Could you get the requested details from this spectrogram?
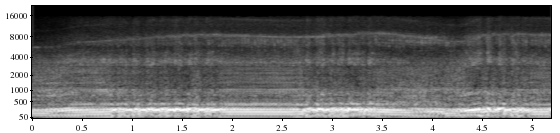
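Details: Ford 7.3 PowerStroke diesel floored, blowing blue smoke: loud full-throttle drone that stumbles and wavers unevenly instead of pulling clean; misfire under acceleration.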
